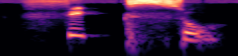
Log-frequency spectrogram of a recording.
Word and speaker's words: fixo: exemplo EA palavra fixo o x aqui representa o som do KS fixo notem aí tenho quatro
